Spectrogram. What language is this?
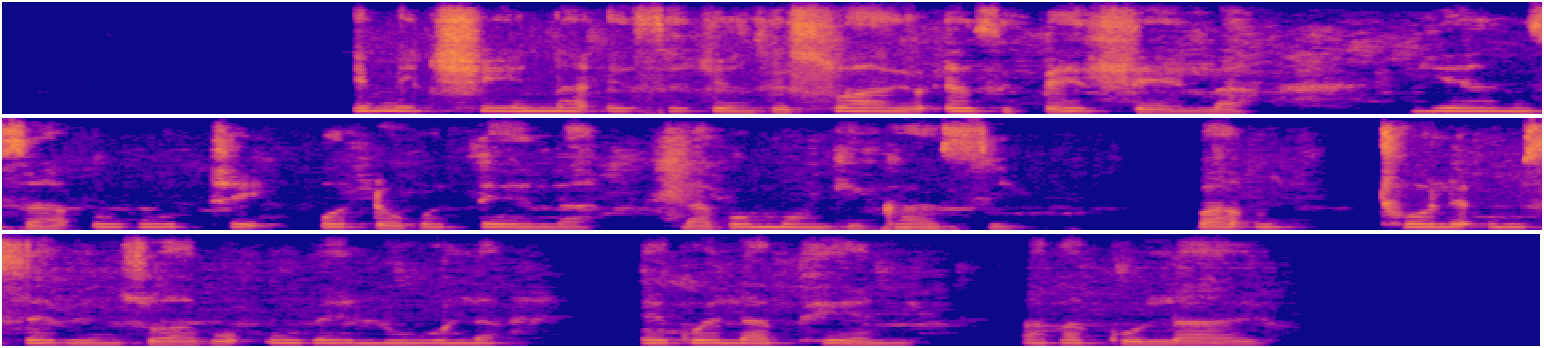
North Ndebele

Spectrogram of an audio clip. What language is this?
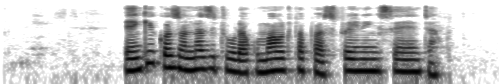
Ganda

